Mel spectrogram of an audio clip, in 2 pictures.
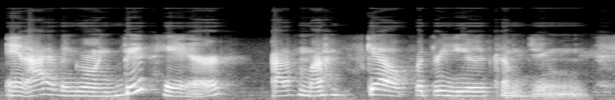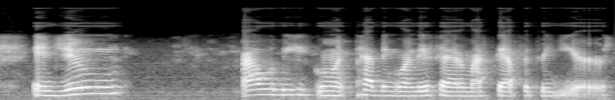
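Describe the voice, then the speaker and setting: A woman's voice: lowish voice, takes it slowly, creaky. A woman in her late twenties chatting casually to camera in a small bedroom, repeating herself for emphasis. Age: 20s. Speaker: YouTuber. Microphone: webcam at close range. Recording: dull lo-fi webcam audio.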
